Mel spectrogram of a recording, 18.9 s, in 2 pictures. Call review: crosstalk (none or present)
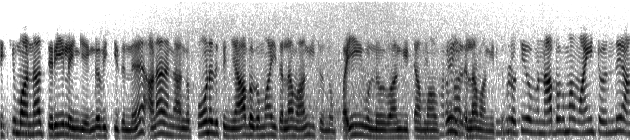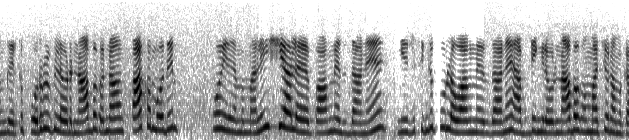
present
